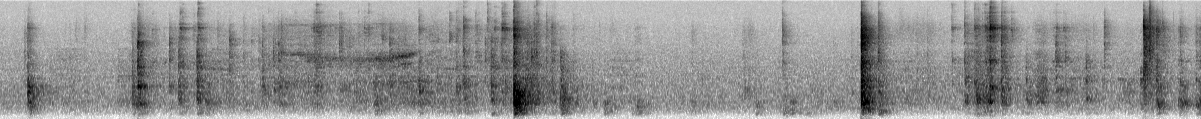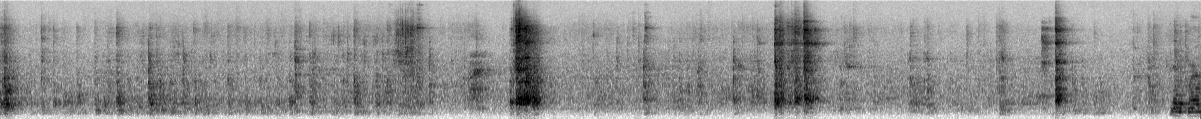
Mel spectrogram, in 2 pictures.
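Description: Scattered small metallic clicks and scrapes of hand tools, pliers and a screwdriver, working copper wire around a receptacle's terminal screws, about a dozen at irregular intervals.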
